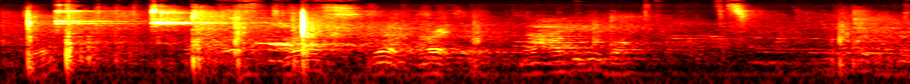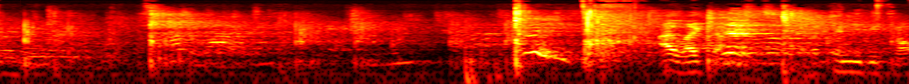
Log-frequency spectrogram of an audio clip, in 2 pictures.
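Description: A man talks calmly nearby in an echoing indoor hall.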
